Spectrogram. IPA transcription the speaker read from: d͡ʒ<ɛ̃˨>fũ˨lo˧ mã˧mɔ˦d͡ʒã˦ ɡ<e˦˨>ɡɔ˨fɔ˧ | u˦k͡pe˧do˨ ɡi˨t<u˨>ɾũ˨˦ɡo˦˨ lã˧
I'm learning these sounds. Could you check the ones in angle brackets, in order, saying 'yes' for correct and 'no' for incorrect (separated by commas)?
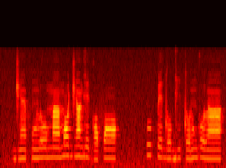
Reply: yes, yes, no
